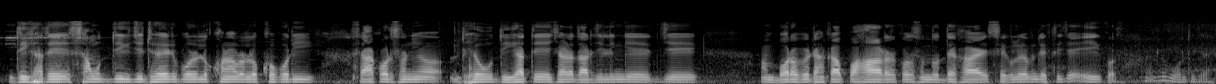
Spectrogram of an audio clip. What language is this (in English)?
Bangla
